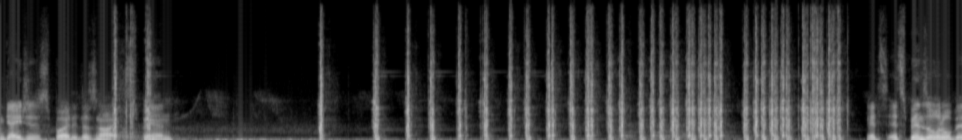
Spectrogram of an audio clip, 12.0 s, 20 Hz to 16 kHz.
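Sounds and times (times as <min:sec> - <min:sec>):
starter motor barely spinning: 0:04.0 - 0:10.6
starter solenoid clicking: 0:04.0 - 0:10.6.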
